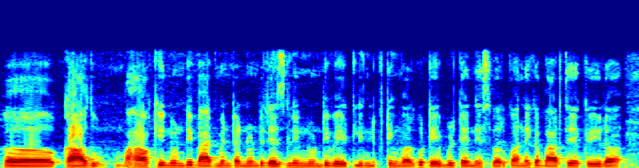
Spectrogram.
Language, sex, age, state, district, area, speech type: Telugu, male, 18-30, Telangana, Vikarabad, urban, spontaneous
